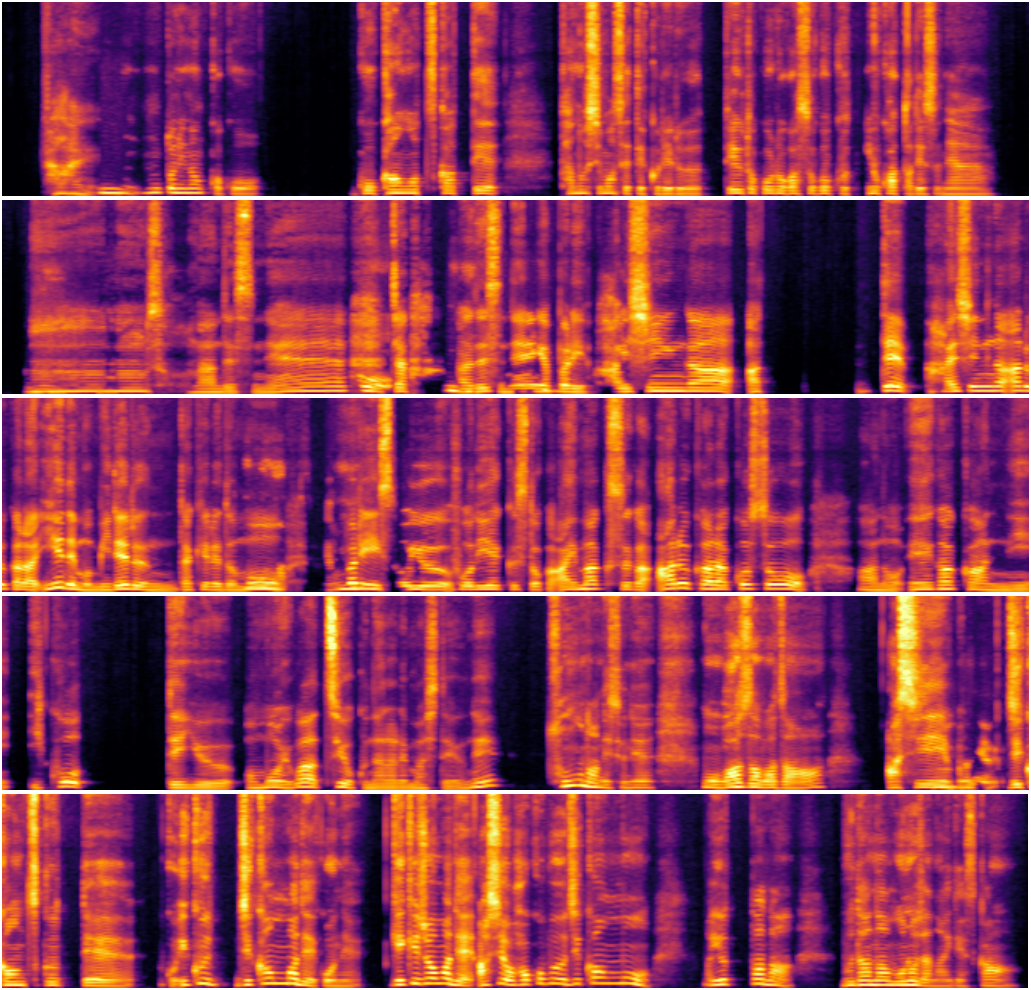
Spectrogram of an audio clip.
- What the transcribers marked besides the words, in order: none
- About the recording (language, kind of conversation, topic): Japanese, podcast, 配信の普及で映画館での鑑賞体験はどう変わったと思いますか？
